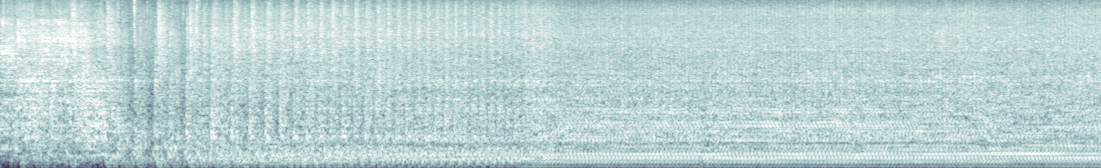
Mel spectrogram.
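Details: Riding mower that had been stuttering and sputtering, started after cleaning its gummed-up carburetor, with the float bowl refilling: brief sputter, then a steady, even run with no misses or hunting. Normal running after the carb fix.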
